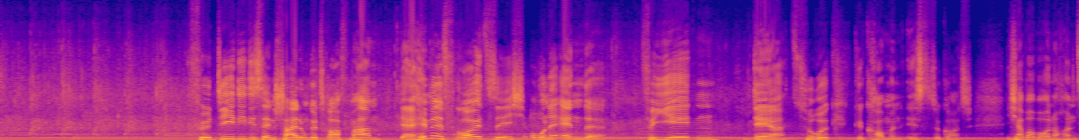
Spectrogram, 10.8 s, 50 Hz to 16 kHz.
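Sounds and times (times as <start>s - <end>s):
crowd applauding after a prayer: 0.0s - 8.1s
speech: 2.0s - 10.7s.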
